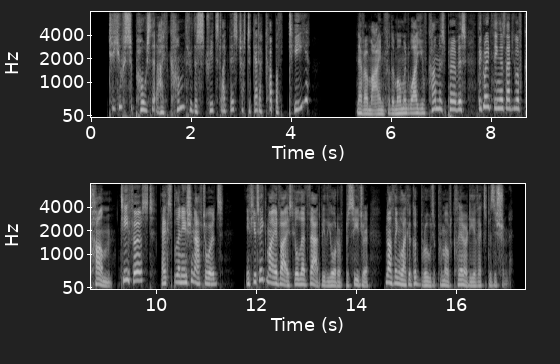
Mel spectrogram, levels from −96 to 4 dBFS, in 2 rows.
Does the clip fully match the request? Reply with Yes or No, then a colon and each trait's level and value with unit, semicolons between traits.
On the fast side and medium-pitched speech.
Yes: fast, 230 wpm; medium, 160 Hz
